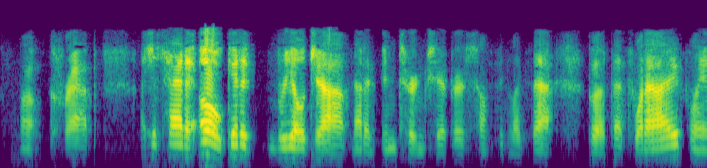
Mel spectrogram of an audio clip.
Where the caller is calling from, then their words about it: California, United States; I'm calling from California.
